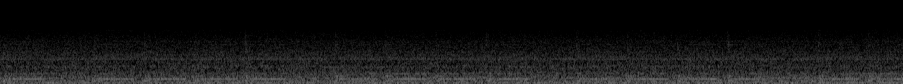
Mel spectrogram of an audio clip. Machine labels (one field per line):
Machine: slide rail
